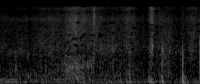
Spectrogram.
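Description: Footsteps and rustling in dry fallen leaves as a person gets down onto the forest floor, with a few short clicks and crackles near the end.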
